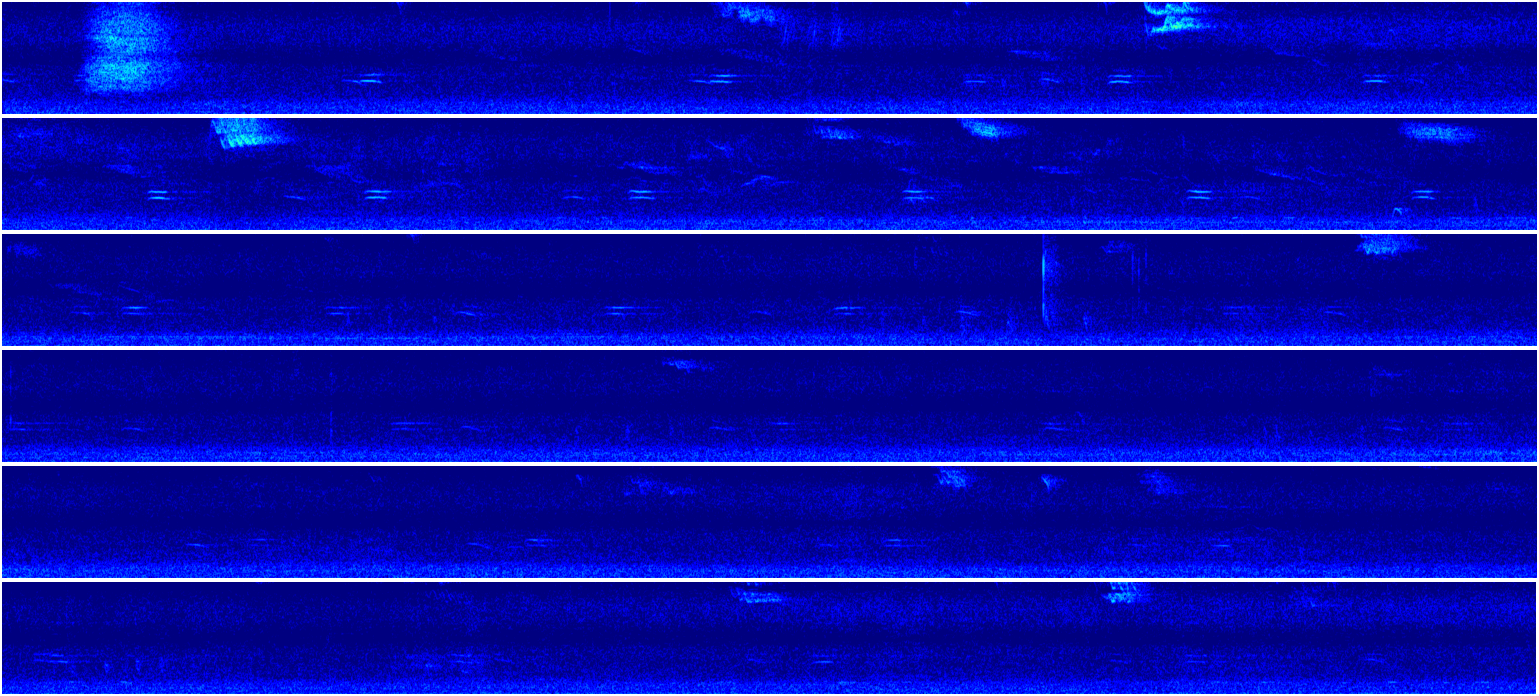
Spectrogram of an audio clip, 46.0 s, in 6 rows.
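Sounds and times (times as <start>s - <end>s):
faint high bird chirps: 0.0s - 2.1s, 4.8s - 16.2s, 38.4s - 41.2s.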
